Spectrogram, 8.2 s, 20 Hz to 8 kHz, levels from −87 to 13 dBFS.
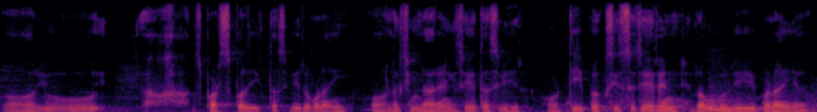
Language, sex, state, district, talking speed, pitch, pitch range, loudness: Garhwali, male, Uttarakhand, Tehri Garhwal, 170 wpm, 115 Hz, 115-120 Hz, -38 LUFS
